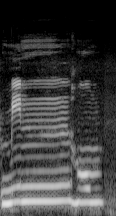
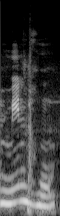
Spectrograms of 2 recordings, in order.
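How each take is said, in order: First: The n is held with a nasal hum. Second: The n is said plainly without nasal holding. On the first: The speaker calls it wrong. "Not मिन हुम, ऐसे नहीं" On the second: The speaker calls it right. "Right way ये है"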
